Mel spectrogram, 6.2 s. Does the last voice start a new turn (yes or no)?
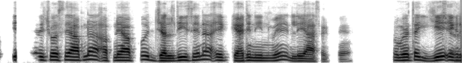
no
